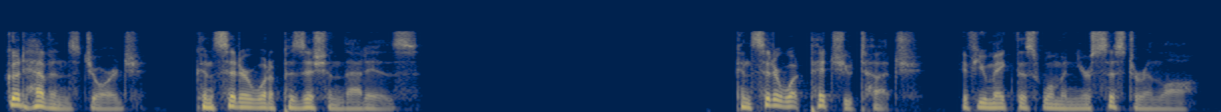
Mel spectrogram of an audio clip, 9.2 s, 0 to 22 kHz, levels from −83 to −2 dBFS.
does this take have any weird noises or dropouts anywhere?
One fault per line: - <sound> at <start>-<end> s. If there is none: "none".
none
